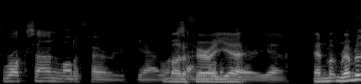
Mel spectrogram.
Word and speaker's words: Modafferi: She lost to how do you pronounce that? Modafferi. It's Roxanne Modafferi.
